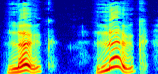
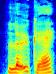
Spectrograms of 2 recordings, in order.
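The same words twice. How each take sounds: First: Loud, incredulous outburst; exploding indignantly. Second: Understated, self-satisfied little tag question; smugly pleased. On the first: Justin blows up at Kwark's remark, loudly indignant. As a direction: throw the word back, outraged. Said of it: "Justin ontplofte zowat". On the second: Kwark teases Justin about the rules, smugly pleased. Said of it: "Kwark keek heel tevreden". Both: A narrator's reading.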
